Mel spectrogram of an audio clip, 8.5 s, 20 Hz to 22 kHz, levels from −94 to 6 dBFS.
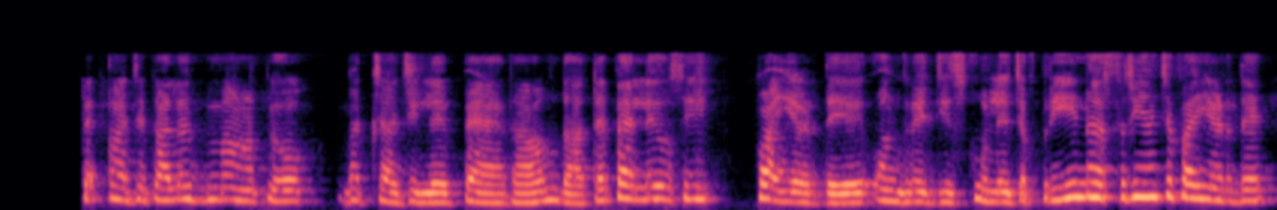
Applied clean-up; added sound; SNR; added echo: neural mask model DeepFilterNet 3.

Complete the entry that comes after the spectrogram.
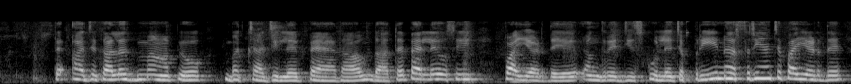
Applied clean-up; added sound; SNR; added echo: none; none; none; none.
